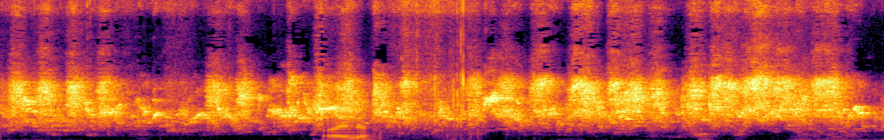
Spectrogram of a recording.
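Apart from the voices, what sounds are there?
birds chirping in a nest box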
